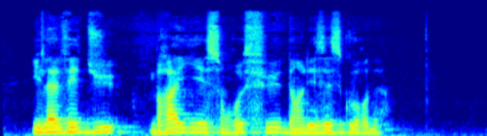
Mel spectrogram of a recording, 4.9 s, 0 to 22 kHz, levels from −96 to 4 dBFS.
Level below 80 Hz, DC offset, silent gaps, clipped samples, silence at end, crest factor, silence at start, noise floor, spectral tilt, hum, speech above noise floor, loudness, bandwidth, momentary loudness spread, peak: -58 dBFS; under 0.1%; none; under 0.1%; 1.05 s; 20 dB; 0.3 s; -72 dBFS; -6.5 dB/octave; none; 42 dB; -31 LUFS; 16 kHz; 9 LU; -12 dBFS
